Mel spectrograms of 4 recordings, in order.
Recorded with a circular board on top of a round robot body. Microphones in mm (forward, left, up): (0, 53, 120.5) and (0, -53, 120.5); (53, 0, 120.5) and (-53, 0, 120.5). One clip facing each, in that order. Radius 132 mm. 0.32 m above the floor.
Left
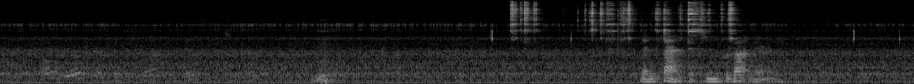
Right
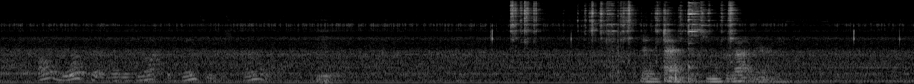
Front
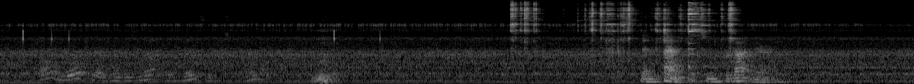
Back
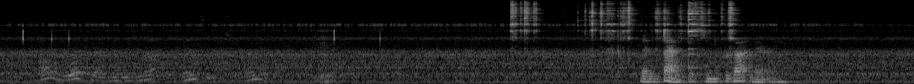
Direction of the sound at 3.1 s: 55° left.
